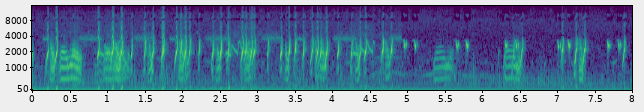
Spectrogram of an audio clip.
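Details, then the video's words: Common quail, morning sound: a dense run of gargling, chattering notes, then sparser sharp, high calls in short bursts toward the end. "Common quail sound"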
